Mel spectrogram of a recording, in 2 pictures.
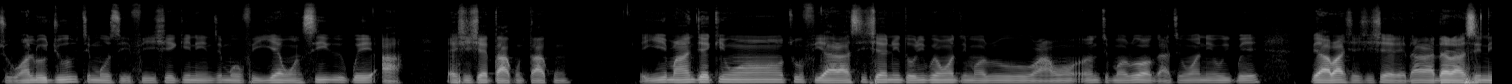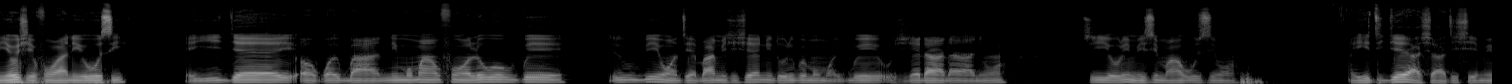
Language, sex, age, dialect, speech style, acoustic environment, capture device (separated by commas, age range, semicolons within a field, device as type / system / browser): Yoruba, male, 25-34, Nigeria - Lagos Yoruba, relaxed, people talking, mobile / macOS / Safari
